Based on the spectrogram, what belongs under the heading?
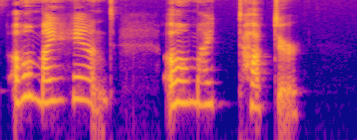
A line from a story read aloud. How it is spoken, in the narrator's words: he could say as he sobbed in despair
